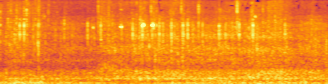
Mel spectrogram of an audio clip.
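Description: Mountain bike coasting along a packed-dirt singletrack: a steady rolling noise from the tyres on the trail, with a few small clicks.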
